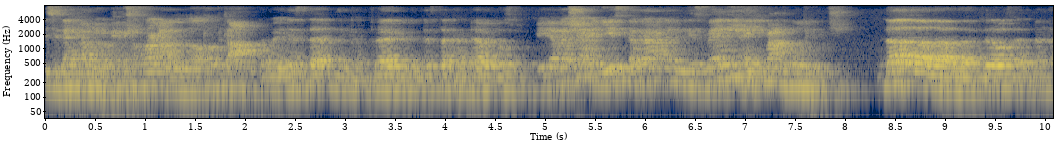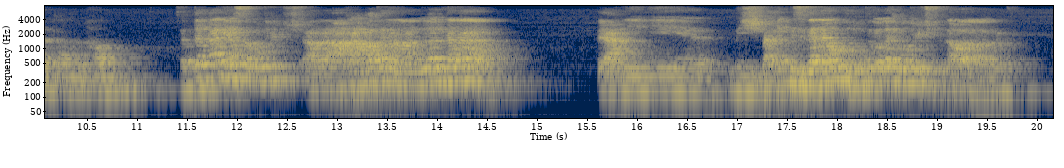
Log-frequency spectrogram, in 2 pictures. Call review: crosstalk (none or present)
none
